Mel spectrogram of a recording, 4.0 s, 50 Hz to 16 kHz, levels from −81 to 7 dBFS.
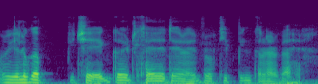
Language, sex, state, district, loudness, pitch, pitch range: Hindi, male, Arunachal Pradesh, Papum Pare, -17 LUFS, 105 Hz, 95-115 Hz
